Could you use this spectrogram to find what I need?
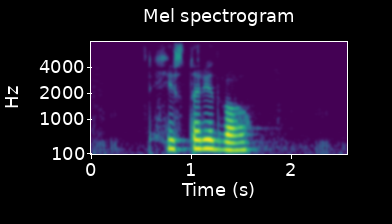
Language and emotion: Russian, neutral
